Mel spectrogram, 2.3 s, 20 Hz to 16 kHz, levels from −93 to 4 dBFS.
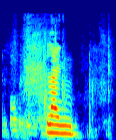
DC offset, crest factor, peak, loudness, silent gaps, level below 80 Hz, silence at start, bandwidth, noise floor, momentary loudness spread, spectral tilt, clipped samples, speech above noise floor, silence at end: under 0.1%; 18 dB; 0 dBFS; -15 LUFS; none; -64 dBFS; 0.2 s; 10.5 kHz; -50 dBFS; 23 LU; -6.5 dB/octave; under 0.1%; 34 dB; 0.8 s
